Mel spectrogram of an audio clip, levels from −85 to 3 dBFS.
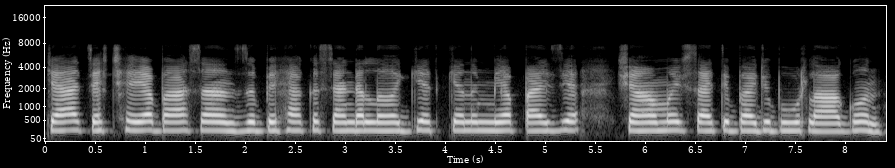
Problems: background sounds at intervals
